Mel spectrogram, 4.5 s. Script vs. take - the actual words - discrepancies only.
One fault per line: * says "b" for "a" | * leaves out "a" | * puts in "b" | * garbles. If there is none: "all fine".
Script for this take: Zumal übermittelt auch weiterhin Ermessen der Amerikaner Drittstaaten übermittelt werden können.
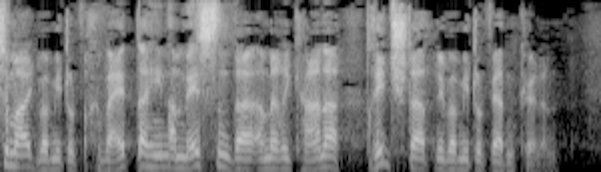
all fine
